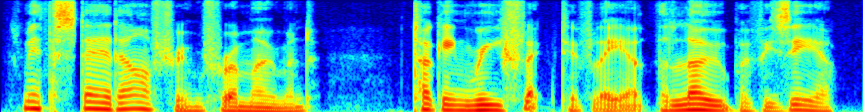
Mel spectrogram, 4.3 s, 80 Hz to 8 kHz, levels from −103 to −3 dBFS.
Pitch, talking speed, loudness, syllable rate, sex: 130 Hz, 210 wpm, -19 LUFS, 6.4 syllables/s, male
